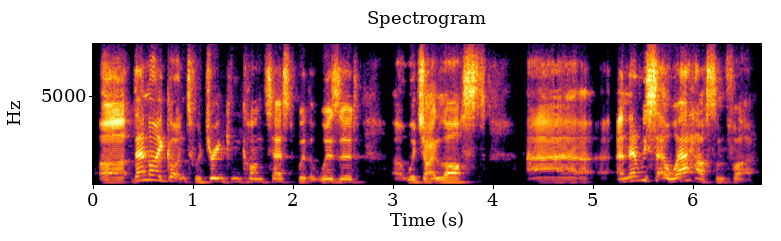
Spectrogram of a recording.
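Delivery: character voice. Acted. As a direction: rattle off the misadventures. Player voices character reporting back.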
